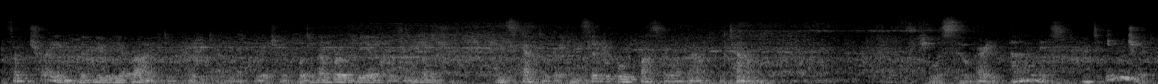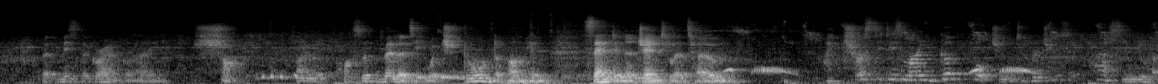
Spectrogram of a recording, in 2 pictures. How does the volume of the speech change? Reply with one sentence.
The volume of the speech goes up, then down.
